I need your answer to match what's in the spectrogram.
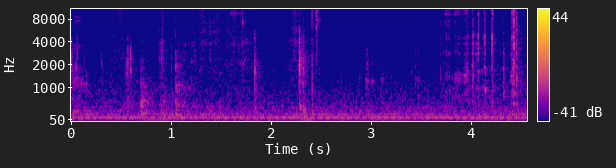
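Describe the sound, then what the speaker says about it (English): Scissors cutting paper for an art journal, a run of soft, close snips and crisp slicing strokes over a steady low background hum, with no voices. "Let's cut this up."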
